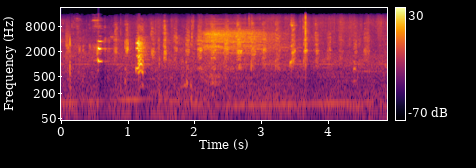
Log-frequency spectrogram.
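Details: Alfie, a Miniature Pinscher, chews a stick in the grass on a sunny day, giving two brief, high, thin squeaky whimpers early on amid crunching and rustling chewing noises.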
